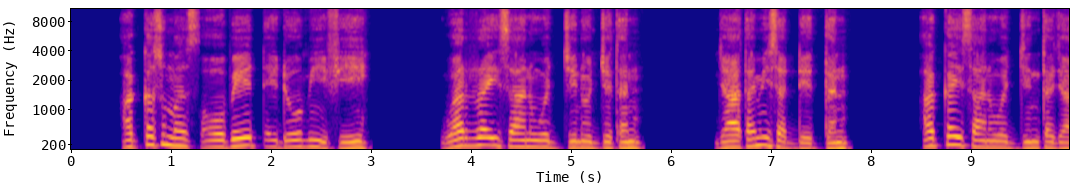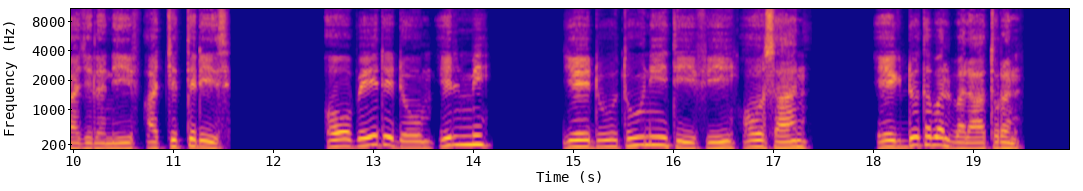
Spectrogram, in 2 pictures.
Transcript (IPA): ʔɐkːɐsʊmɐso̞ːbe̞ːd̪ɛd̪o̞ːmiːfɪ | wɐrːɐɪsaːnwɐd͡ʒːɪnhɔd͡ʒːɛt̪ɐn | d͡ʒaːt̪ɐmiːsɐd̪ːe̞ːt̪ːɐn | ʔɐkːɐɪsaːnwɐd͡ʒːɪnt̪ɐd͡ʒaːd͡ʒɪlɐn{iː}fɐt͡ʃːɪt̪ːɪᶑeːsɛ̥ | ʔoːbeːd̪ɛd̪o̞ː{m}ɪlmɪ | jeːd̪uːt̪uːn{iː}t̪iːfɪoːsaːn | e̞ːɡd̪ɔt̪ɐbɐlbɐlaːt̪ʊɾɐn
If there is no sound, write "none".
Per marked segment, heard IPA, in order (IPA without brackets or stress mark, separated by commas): iː, m, iː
